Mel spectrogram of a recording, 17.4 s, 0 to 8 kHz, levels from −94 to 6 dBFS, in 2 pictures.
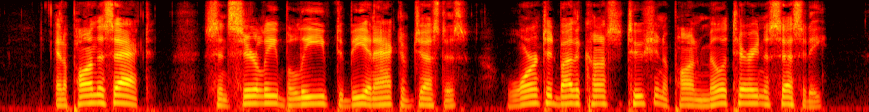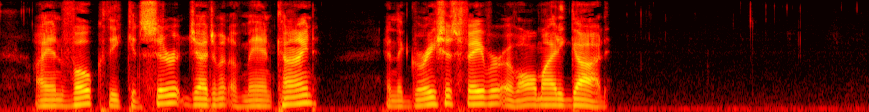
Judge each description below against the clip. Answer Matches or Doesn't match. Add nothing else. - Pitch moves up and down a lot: Doesn't match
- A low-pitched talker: Matches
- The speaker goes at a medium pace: Doesn't match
